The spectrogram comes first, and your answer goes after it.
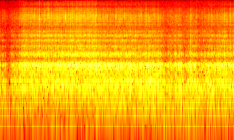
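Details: RC steam gas burner, double-diaphragm regulator, idle needle screw barely tightened from fully open: steady hissing roar with thin even tone; stable flame, very sensitive needle adjustment.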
